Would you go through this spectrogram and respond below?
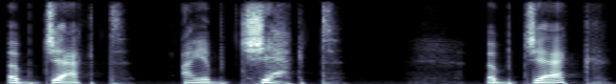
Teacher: it has a fun little schwa at the beginning, even though it's spelled with an O.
